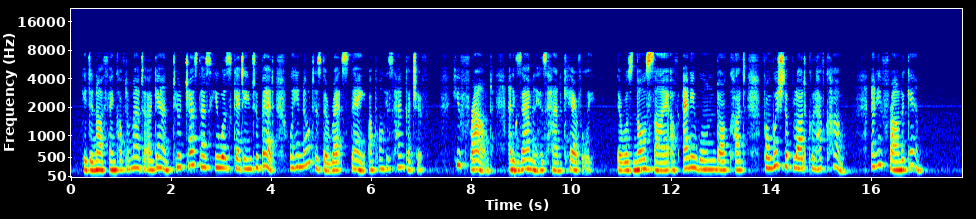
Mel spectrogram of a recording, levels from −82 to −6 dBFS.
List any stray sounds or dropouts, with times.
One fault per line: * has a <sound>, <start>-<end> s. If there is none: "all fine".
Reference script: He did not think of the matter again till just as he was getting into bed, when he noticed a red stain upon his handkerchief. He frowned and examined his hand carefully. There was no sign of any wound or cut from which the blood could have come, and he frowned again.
all fine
